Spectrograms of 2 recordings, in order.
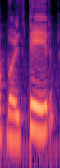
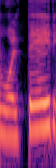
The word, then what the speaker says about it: Voltaire: Y esto es lo que critica, por ejemplo, Voltaire, creo que así se pronuncia, Voltaire, en su Cándido.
